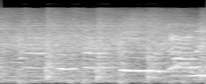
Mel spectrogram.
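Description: Live punk rock band playing: electric guitars and a drum kit, loud and continuous, with a voice singing a melody line over them.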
